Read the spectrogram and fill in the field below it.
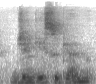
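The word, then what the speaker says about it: ジンギスカン: Geniscan, locally pronounced as Jingi Sukan, is a grilled mutton dish that is popular in Oko.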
